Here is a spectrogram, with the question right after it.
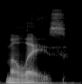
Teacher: Two syllables. Stress on the second.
